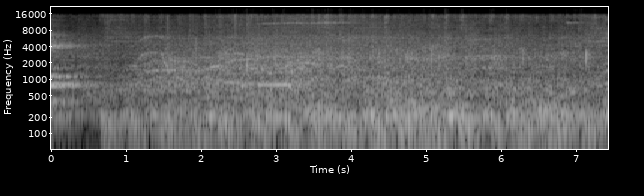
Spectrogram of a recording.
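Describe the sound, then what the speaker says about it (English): At a dolphin show in a Dubai dolphinarium, a crowd cheers and shouts with children's voices prominent, a continuous loud hubbub of whoops and calls with some clapping mixed in throughout. "There is your clapping."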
